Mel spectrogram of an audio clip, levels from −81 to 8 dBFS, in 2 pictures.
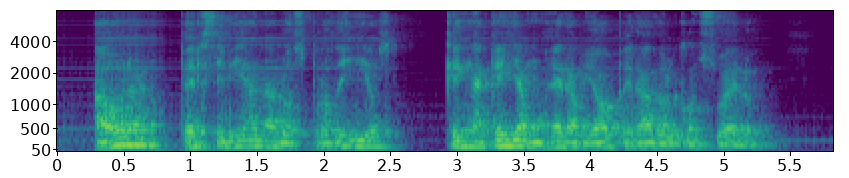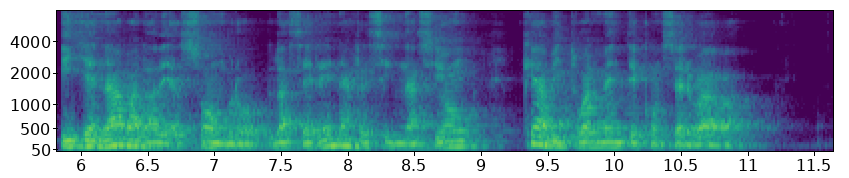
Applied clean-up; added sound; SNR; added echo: neural separator model SepFormer DNS4.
